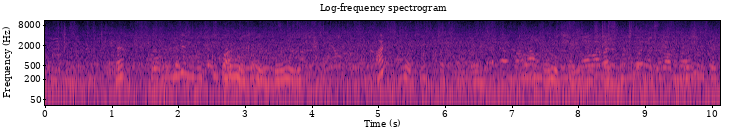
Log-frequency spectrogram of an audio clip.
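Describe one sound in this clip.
Men's voices call out loudly nearby.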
